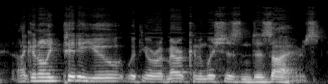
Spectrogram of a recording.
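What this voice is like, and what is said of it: Put-on snooty French accent. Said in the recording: “we want to hear a great French accent from ... you're about as snotty and snide as a typical French person”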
